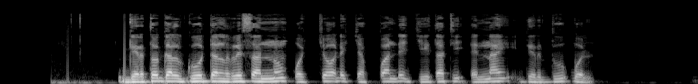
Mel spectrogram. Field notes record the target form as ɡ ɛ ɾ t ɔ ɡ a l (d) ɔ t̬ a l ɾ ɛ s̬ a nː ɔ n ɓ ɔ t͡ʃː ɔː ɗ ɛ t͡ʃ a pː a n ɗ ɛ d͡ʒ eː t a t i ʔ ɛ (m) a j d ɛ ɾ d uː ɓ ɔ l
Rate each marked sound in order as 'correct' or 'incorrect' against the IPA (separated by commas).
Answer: incorrect, incorrect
